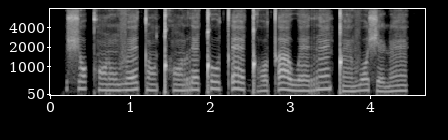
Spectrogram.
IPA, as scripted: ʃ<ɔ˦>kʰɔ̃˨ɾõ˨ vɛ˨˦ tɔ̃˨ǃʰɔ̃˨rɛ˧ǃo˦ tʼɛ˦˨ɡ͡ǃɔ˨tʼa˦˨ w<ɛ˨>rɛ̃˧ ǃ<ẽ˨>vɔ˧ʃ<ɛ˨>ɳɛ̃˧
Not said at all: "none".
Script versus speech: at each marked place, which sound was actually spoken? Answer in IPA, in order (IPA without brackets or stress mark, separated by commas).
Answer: ɔ˧, ɛ˨, ɛ̃˨, ɛ˨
